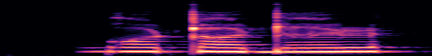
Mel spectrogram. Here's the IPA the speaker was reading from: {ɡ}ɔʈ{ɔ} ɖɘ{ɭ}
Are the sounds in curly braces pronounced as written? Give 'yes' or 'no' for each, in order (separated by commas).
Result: yes, no, yes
